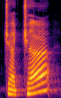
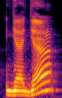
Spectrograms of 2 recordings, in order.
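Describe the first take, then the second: First: The j leaks air as it is released. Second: The j is released with no air leaking. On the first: The speaker calls it wrong. "jaja itu kurang tepat ya" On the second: The speaker calls it right. "yang kedua tidak ada udara ya"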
